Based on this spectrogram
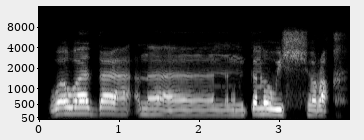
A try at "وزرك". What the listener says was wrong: Hindi siya wishrak, zay.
